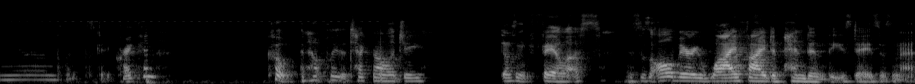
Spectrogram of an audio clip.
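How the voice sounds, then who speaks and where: Pausing long and often, a woman speaks at a moderate pace in a fairly low, somewhat breathy voice, with ordinary pitch variation and big swings in loudness. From Canada. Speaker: nutritionist and medical herbalist. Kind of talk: webinar presentation. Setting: video call webinar.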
